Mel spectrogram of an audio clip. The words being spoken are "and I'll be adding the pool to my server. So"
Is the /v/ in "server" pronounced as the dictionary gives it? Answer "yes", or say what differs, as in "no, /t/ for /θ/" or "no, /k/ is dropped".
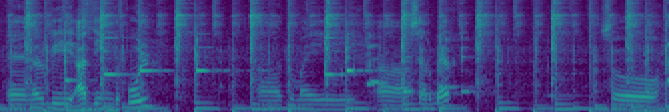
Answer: no, /b/ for /v/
